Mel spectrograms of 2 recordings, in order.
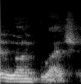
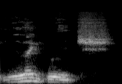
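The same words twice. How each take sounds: First: "language" with a full A in the last syllable; mistaken pronunciation. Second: "language" drawn out slowly, ending "gwidge"; corrected pronunciation. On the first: Teacher showing the common mistake, "language" ending with open A. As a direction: say "language" wrongly as "LAN-gwadge". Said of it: "Não é language". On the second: Teacher correcting the mistake, "language" slow with A as I. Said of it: "é language". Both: Shown as a demonstration.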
